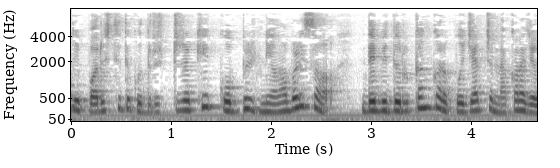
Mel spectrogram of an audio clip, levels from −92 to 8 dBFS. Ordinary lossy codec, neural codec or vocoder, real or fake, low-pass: none; none; real; 7.2 kHz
